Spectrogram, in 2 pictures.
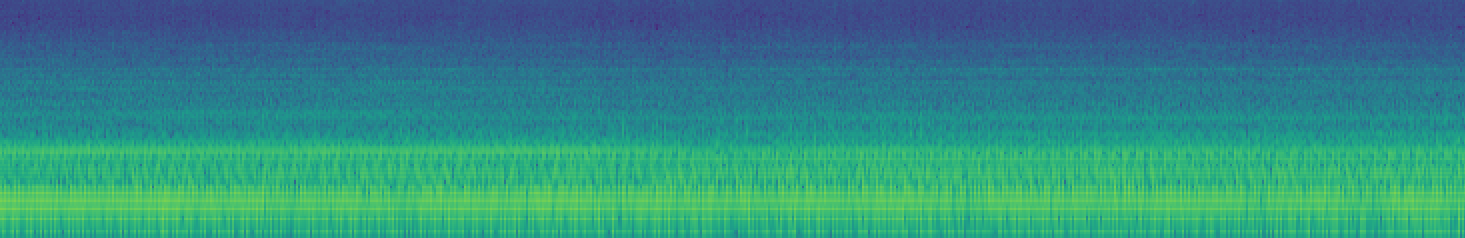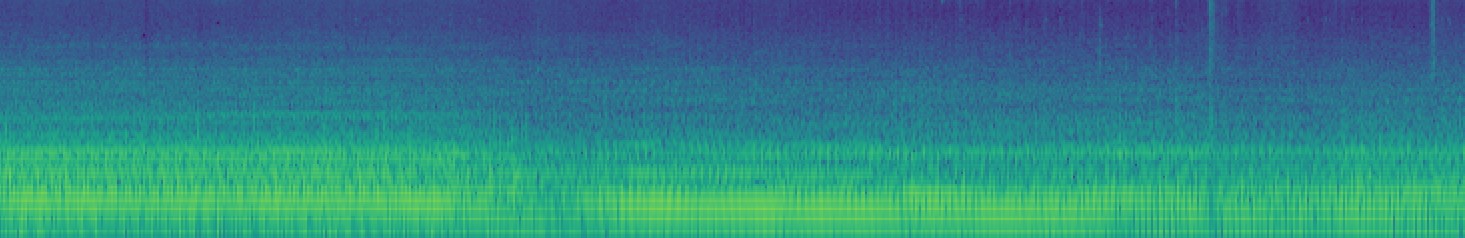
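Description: Small fishing boat's engine running steadily under way, then throttled back about two-thirds of the way in, its pitch dropping to a slower, lower running note.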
